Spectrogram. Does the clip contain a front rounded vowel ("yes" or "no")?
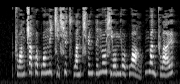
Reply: yes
